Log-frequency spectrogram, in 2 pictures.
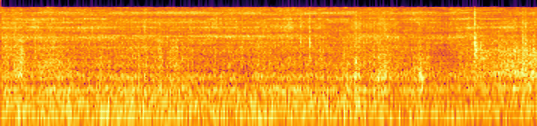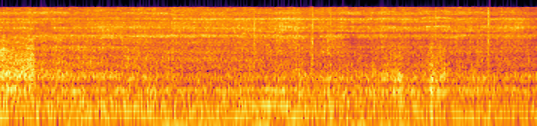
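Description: Butane canister torch running with a steady roaring hiss as its flame is held against firewood to light a wood fire, with a few faint ticks.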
